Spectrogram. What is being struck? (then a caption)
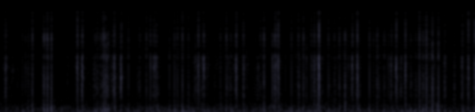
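Ridged plastic rice paddle. Fingernails scratch the textured surface and rim of a beige, ridged plastic rice paddle held edge-on in the hand. The result is a rapid series of dry, bright scratching and ticking bursts with very little low end and almost no ring after each stroke.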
